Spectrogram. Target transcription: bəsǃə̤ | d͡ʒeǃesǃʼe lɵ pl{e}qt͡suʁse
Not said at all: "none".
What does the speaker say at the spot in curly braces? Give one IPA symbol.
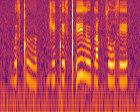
e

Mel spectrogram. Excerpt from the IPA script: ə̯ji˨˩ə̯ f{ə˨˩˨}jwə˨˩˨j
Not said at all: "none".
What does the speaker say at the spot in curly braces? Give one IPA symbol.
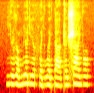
ə˨˩˨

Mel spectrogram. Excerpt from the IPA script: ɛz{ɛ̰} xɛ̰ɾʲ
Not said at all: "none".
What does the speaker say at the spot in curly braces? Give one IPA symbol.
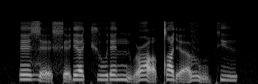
ɛ̰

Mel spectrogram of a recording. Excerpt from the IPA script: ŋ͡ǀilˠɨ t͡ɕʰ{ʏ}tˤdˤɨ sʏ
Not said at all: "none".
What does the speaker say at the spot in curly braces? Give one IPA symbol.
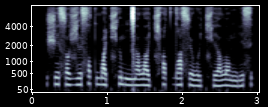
ɨ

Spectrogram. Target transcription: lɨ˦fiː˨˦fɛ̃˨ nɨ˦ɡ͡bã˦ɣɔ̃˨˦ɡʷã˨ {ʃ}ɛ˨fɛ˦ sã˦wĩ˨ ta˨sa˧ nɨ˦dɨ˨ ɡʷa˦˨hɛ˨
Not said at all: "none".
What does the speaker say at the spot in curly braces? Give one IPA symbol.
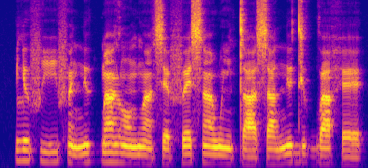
s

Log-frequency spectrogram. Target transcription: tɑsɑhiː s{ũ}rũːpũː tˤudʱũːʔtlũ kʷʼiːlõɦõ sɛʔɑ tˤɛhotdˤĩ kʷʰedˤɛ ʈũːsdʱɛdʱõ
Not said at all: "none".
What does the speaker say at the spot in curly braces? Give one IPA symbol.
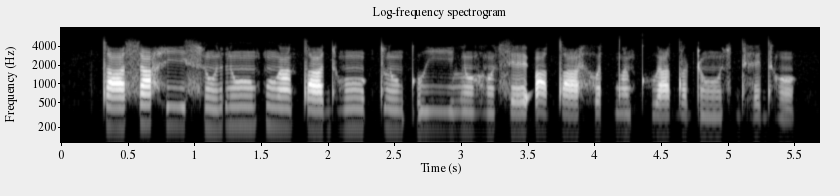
ũ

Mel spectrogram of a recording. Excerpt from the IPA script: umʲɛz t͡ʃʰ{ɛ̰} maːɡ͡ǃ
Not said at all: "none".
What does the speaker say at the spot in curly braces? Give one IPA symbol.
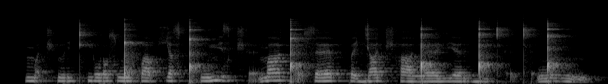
ɛ̰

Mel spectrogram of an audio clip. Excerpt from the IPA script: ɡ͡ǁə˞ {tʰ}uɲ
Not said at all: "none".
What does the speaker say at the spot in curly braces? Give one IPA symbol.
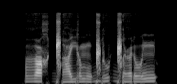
ɾ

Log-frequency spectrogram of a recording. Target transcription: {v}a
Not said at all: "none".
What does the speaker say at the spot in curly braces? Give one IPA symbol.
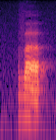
v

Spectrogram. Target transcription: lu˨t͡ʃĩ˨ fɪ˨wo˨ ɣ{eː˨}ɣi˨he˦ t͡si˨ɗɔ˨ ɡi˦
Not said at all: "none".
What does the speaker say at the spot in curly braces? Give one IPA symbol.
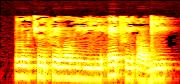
iː˨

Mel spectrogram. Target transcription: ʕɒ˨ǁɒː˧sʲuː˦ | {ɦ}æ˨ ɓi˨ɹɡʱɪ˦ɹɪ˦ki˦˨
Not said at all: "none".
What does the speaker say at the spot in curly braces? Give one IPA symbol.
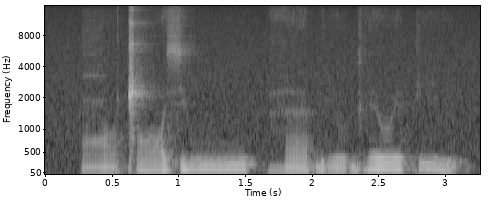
ɦ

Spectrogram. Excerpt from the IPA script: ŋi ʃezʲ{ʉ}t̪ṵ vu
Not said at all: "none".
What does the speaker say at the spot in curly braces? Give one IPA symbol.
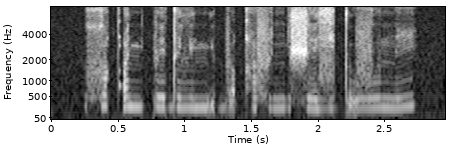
ʉ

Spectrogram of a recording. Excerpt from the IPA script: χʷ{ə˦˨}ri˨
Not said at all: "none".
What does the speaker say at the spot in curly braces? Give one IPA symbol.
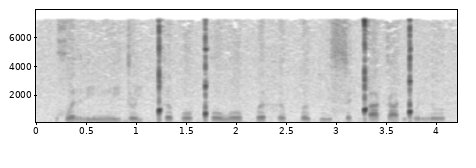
ə˦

